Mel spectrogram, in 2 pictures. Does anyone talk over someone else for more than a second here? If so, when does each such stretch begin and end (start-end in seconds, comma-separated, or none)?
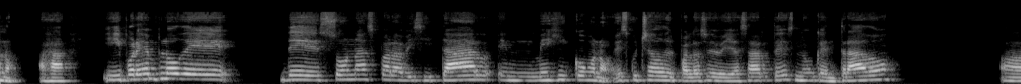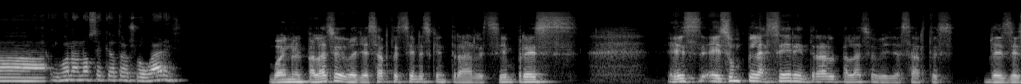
none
